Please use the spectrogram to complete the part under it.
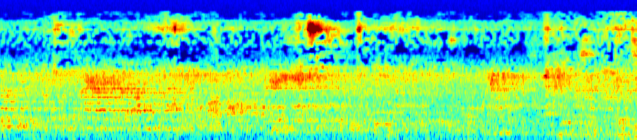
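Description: Many people talk quietly in a large echoing hall.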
